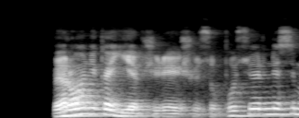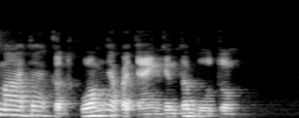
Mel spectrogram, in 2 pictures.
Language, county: Lithuanian, Vilnius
